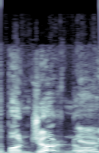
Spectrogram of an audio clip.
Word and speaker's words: buongiorno: and he's like, it's buongiorno, you're getting lazy on the second syllable.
